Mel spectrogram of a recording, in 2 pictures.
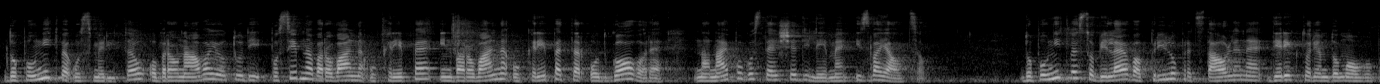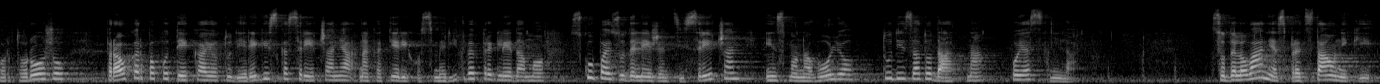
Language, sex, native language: Slovenian, female, Slovenian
